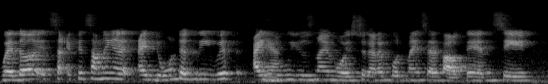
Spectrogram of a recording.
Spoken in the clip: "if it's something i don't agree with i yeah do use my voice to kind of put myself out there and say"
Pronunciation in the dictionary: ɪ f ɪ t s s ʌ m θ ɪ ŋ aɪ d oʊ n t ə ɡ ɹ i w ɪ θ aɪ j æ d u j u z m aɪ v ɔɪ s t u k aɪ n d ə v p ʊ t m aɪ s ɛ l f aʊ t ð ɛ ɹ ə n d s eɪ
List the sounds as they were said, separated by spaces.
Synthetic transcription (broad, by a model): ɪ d ɪ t s s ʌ m t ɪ ŋ aɪ d oʊ n t ə ɡ ɹ i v ɪ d aɪ d u j u z m aɪ v ɔɪ s t u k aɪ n ə p ʊ t m aɪ s ɛ l f aʊ t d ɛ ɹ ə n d s eɪ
